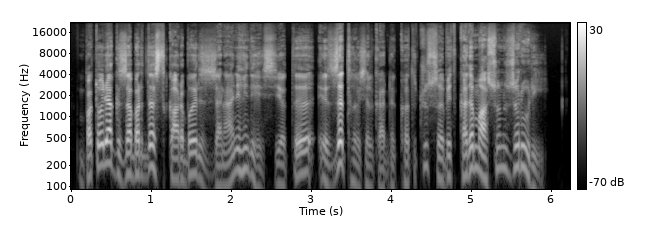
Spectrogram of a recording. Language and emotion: Kashmiri, neutral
